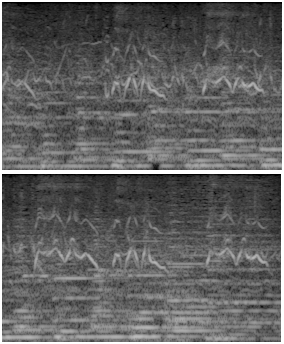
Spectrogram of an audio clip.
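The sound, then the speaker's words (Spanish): A young animal, Rocky, cries repeatedly for its parents in high, wavering calls, fairly loud, rising above a dense chorus of other animal calls and a steady low rumble. “Y finalmente, los padres de Rocky también oyen el inconfundible llanto de su pequeño.”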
